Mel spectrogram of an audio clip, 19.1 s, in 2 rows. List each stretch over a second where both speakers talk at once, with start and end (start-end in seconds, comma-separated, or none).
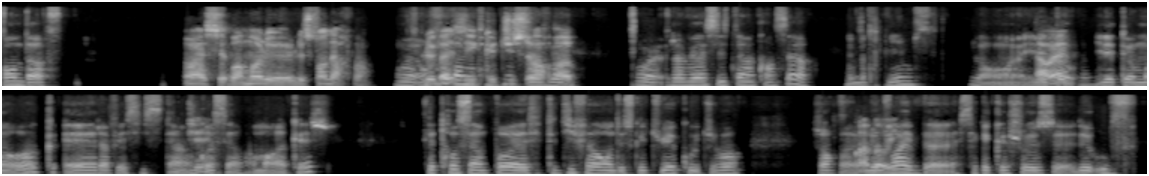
3.5-4.8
